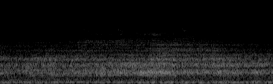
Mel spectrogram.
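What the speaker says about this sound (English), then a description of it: "Ryanair departing now." A Ryanair airliner departing Manchester Airport, a steady distant engine roar holding level throughout, with faint chirping in the background and no talk.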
